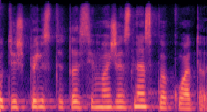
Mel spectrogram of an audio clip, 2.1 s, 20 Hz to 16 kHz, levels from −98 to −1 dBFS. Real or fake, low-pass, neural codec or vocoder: fake; 14.4 kHz; codec, 44.1 kHz, 2.6 kbps, SNAC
